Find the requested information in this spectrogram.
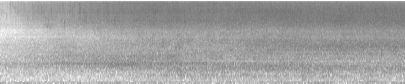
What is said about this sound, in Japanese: じゃあまずは髪を濡らそっか。シャワー出すね。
